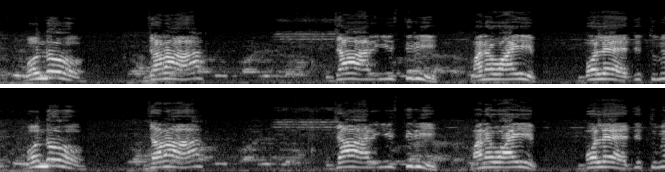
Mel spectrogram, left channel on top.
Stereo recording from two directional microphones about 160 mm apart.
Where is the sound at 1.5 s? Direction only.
20° right (ahead or behind).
